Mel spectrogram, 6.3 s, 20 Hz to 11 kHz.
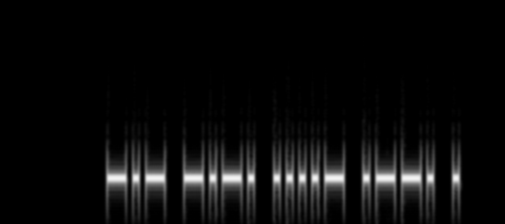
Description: Morse code, heard as a keyed tone, about 15 wpm, 700 Hz. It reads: KC4PE
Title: USA Call Signs - 5 Characters - Repeated 2x - 15wpm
